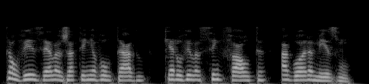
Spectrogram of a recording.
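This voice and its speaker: A Brazilian woman voicing a frightened, desperate young woman in an audiobook, in her own steady reading voice, dry and a little dull. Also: medium pitch, fairly quick, no echo, lightly acted. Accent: Brazilian Portuguese.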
